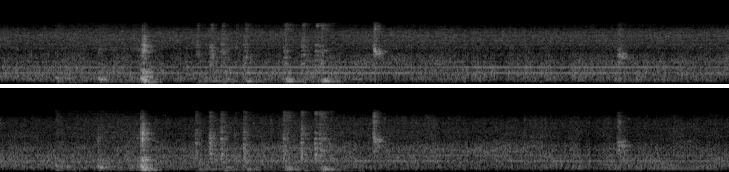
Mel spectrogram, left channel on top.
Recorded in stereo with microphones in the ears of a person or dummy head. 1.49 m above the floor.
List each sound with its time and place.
0.6 s a drawer: 60° right (ahead or behind), 2 m
1.9 s typing on a keyboard: 40° right (ahead or behind), 2.5 m
3.7 s a whoosh: 20° right (ahead or behind), 2.5 m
